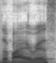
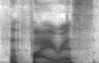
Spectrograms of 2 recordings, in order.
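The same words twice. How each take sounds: First: The word begins with a V sound. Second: The word begins with an F sound, like 'fire'. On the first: This is the usual adult way to say it. "instead of the virus" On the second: This is how a small child says it. "we call it the virus"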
